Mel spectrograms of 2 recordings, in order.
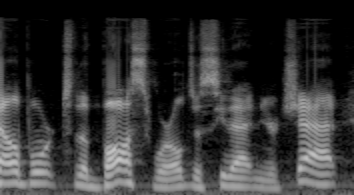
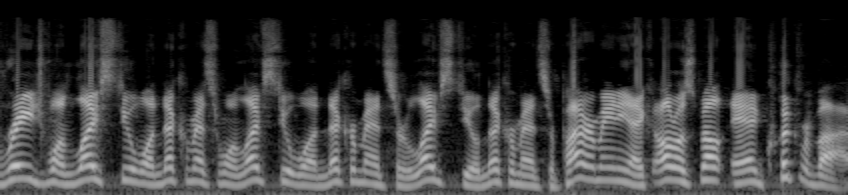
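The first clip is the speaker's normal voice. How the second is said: rapid-fire auctioneer patter, rattled off; 4 semitones higher than usual. Gamer rattles off the list of books he bought, very fast like an auctioneer. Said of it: "You said that so fast it was like an auctioneer".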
